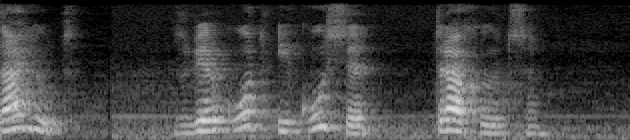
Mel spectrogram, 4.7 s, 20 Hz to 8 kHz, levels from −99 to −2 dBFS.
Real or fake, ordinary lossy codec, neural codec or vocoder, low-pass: real; Opus, 64 kbps; none; 7.2 kHz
